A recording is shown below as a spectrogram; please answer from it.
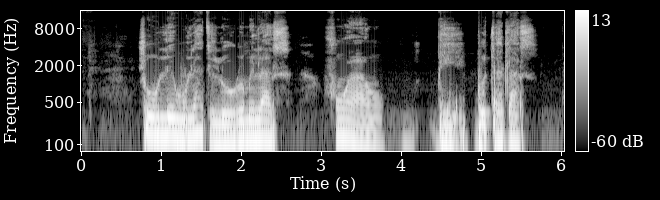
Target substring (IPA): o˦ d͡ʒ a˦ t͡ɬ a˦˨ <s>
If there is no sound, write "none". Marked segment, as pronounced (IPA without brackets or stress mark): s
